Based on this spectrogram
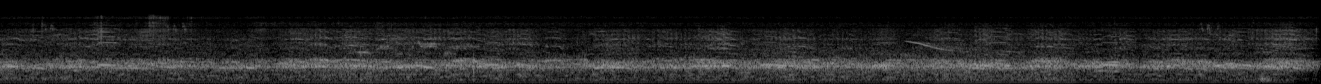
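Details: Northbound common crane flock in February: an unbroken chorus of loud overlapping trumpeting and honking calls lasting over thirteen seconds, with a steady low hum beneath and a single sliding whistle midway.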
